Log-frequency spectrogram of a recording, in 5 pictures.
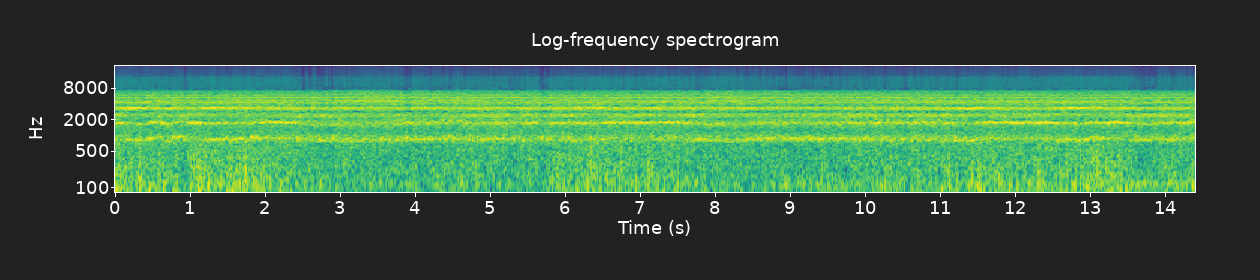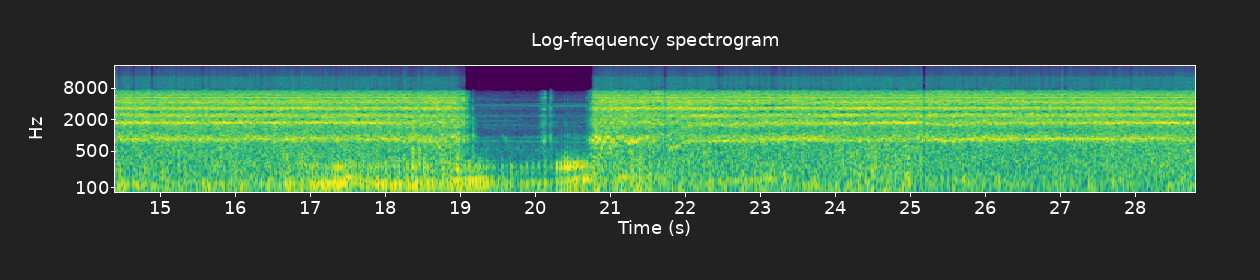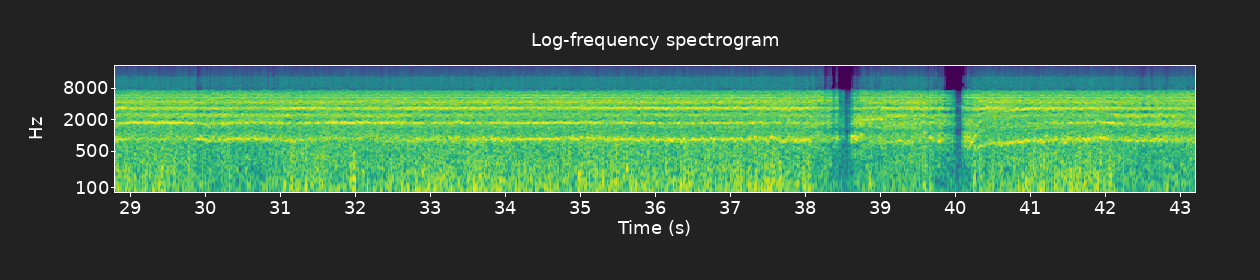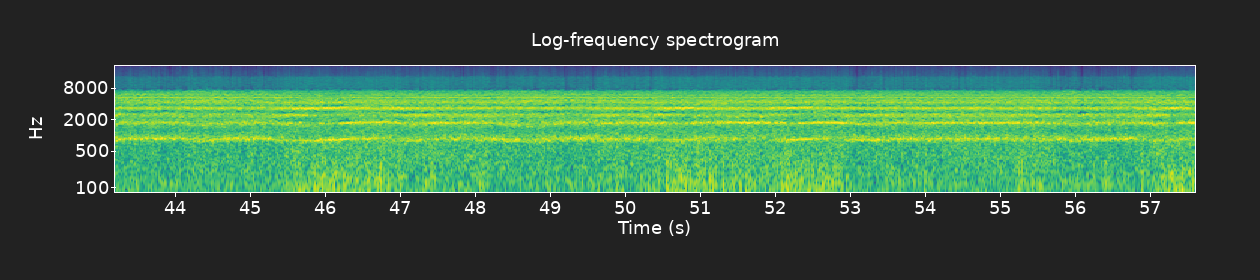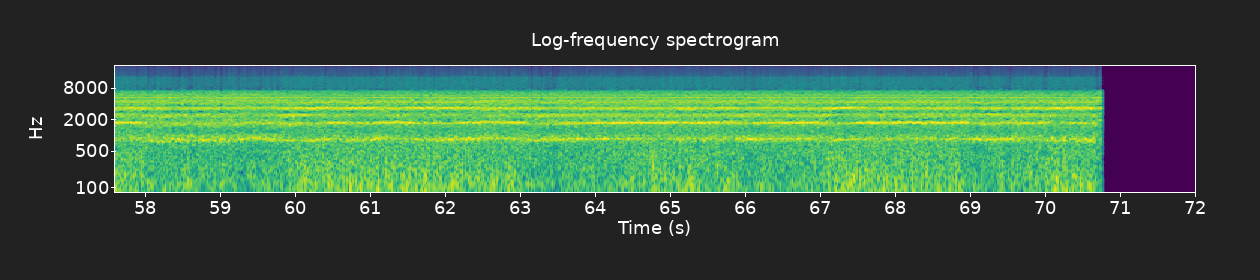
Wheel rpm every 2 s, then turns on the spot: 220, 220, 230, 230, 230, 230, 230, 230, 230, 100, 110, 210, 220, 230, 230, 230, 220, 210, 200, 110, 170, 220, 220, 220, 230, 230, 230, 230, 220, 220, 220, 220, 230, 230, 230, 90.
none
